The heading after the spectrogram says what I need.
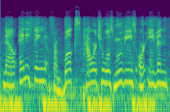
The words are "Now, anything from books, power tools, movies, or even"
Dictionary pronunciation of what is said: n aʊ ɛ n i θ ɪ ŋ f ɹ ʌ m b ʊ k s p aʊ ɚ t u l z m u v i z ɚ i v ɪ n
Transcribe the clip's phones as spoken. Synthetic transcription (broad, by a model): n aʊ ɛ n i θ ɪ ŋ f ɹ ʌ m b ʊ k s p aʊ ɚ t u l z m u v i z ɚ i v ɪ n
